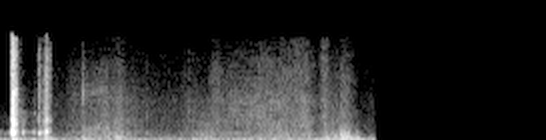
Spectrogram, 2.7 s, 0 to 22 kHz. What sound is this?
peugot 206 car interior loosening seatbelt
Recorded with a Sony PCM-D50 from the inside of a peugot 206 on a dry sunny day.
loose, interior, loosening, safety-belt, release, 206, car, seatbelt, peugot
